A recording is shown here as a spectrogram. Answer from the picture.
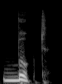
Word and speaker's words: booked: You can say, "I booked a hotel near the beach. I bought my flight tickets online." Here's a pronunciation tip. Don't say book. It's booked. Short and quick. Try it with me. Booked.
